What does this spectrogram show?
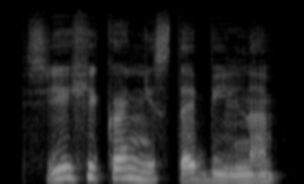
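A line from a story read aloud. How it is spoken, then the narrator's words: Muttered. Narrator (Russian): пробормотал доктор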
